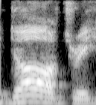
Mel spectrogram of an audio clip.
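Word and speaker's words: Daugherty: going to be Harry Daltrey Harry Daltrey and it's spelled d-a-u-g-h-e-r-t-y Harry Daughtry is the attorney general he's also the best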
